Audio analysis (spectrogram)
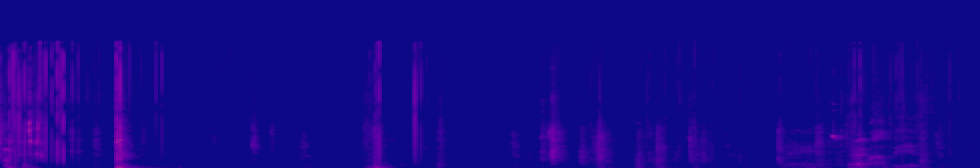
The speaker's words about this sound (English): Somebody's fucking knocking at my door. Hang on.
